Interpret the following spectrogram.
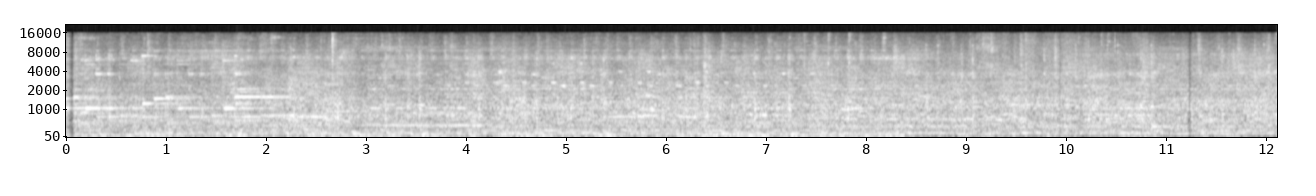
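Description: Shadow of the Panther video slot machine playing its free-games bonus music, with held chiming tones as a win counts up.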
